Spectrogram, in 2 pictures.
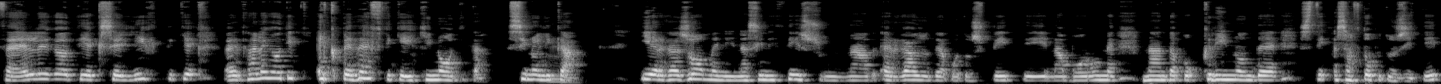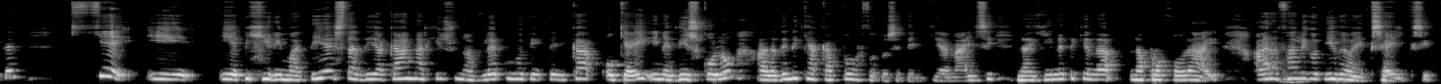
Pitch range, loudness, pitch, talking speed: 205-255 Hz, -15 LUFS, 225 Hz, 130 wpm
